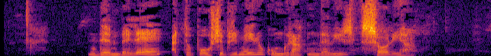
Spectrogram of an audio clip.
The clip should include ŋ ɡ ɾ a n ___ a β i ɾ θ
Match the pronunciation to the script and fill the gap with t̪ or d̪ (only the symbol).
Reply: d̪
